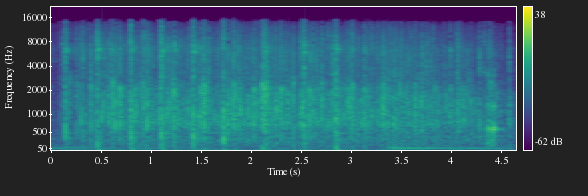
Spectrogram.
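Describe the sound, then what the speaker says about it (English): An audience at a city ceremony gives sustained applause, dense, even clapping that runs steadily throughout with no voices over it. "So one more round of applause."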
